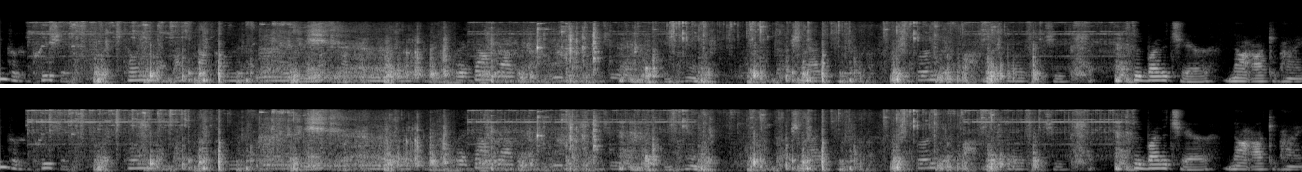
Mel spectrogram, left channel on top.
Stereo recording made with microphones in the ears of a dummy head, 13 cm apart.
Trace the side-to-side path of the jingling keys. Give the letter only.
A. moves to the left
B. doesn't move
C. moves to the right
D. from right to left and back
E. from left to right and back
D.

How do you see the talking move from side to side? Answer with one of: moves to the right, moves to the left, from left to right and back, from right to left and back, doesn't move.
moves to the right.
